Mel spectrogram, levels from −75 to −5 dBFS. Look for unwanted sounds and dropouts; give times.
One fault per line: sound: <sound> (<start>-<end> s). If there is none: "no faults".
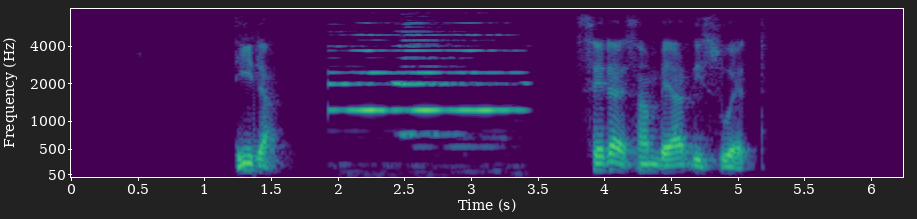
sound: squeak (1.9-3.5 s)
